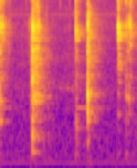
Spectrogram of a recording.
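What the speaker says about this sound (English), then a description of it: "you just want to fluff this with a fork" A fork fluffs cooked rice mixed with butter in a pot, giving a few soft, close scraping ticks in quick irregular strokes.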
